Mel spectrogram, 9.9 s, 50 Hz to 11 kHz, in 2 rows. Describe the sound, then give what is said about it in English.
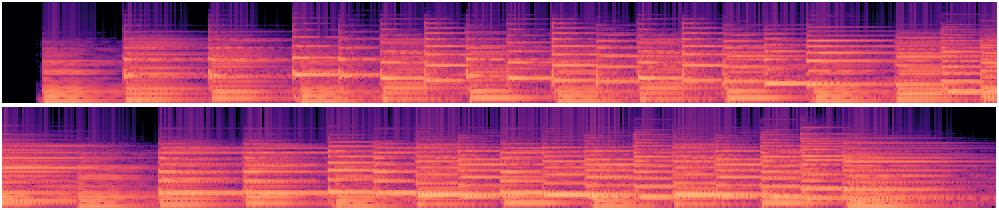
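Solo Spanish guitar plays fandango falsetas in E dominant mode: a steady stream of many plucked notes in flowing melodic runs, ringing and bright, with no voices. “And some other falsetas of fandango in E3M dominant mode sound like this.”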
